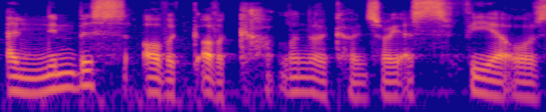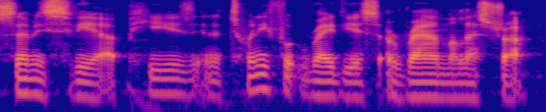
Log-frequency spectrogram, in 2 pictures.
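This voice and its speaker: Gravelly deep Australian dungeon master. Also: male voice, normal speed, few pauses. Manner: thinks out loud, mutters to himself while setting up. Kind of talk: narrating a tabletop game.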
